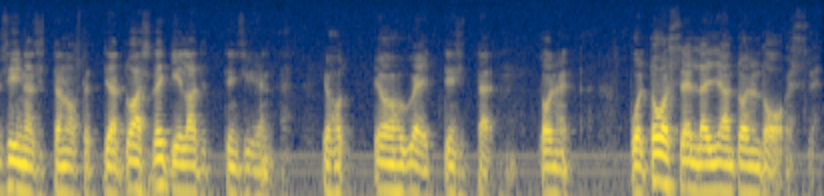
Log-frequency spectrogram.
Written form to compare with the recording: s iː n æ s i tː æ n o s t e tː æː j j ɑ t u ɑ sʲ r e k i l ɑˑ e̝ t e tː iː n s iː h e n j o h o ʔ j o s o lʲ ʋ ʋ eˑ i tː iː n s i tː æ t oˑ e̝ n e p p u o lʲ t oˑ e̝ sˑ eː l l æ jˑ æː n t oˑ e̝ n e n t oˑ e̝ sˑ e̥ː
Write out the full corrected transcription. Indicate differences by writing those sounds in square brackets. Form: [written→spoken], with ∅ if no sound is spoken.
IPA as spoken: s iː n æ s i tː æ n o s t e tː [æː→iː] j j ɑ t u ɑ sʲ r e k i l ɑˑ e̝ t e tː iː n s iː h e n j o h o ʔ j o [s→h] o [lʲ→∅] ʋ ʋ eˑ i tː iː n s i tː æ t oˑ e̝ n e [p→ʔ] p u o lʲ t oˑ e̝ sˑ eː l l æ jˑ æː n t oˑ e̝ n e n t oˑ e̝ sˑ e̥ː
